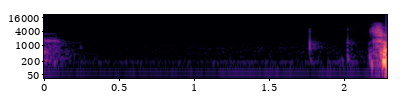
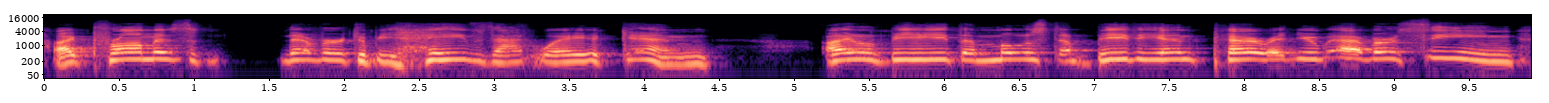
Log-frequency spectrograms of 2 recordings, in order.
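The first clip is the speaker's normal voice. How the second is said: contrite parrot; 6 semitones higher than usual. Acted. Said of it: "and says".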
